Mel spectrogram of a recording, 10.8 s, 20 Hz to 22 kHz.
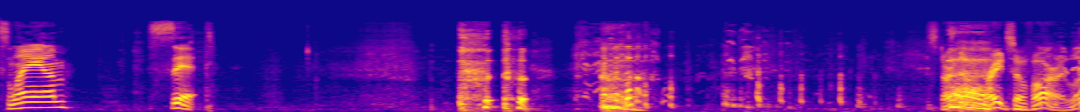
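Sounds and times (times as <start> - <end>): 
speech: 0.0 - 0.8, 1.5 - 2.2, 4.8 - 6.8, 9.3 - 10.7
harsh coughing fit: 4.6 - 6.7, 9.4 - 10.0
laughter: 5.7 - 9.9.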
